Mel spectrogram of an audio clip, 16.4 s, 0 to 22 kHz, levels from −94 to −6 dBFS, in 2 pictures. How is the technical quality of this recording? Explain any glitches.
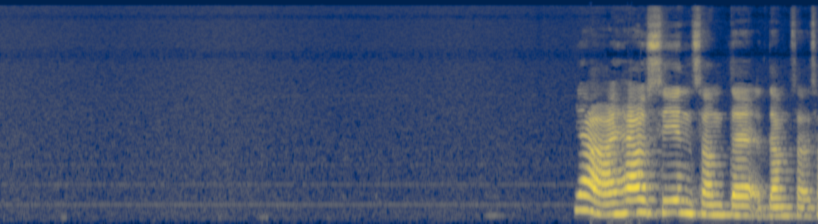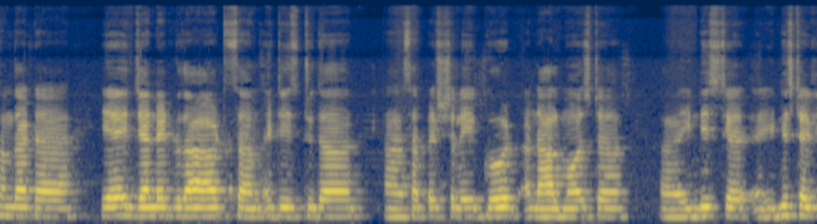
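The recording has two faults from a speakerphone path, both in the second half.

Echo leak: faint delayed copies of the speech, about 350 to 360 ms late and roughly 15 to 40 dB down, appear at 10.45–10.54, 10.79–10.83, 11.67–11.94 and 14.42–14.47 s. These are likely loudspeaker sound that the far end's echo canceller failed to remove.

Background gated by the echo canceller: from 11.87 to 11.96 s the room sound dips by up to about 7 dB for roughly 40 ms. The canceller turns the microphone down while the loudspeaker plays.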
